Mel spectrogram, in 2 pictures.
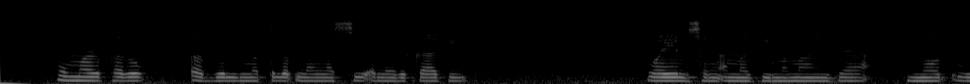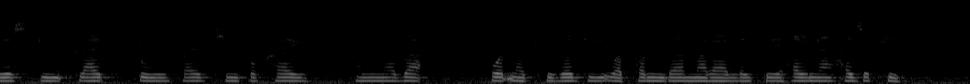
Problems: none marked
